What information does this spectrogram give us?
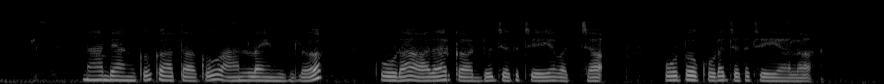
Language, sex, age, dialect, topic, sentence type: Telugu, female, 18-24, Telangana, banking, question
